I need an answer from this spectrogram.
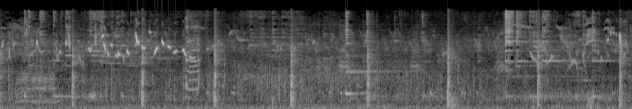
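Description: Cowbells on grazing cows clanking at intervals of about a second and a half, some strokes leaving a short ringing tone, with birds chirping throughout.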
